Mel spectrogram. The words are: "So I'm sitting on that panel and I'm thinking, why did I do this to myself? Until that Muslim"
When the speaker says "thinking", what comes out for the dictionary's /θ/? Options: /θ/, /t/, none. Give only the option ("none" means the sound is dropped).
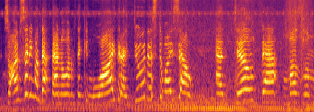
/θ/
